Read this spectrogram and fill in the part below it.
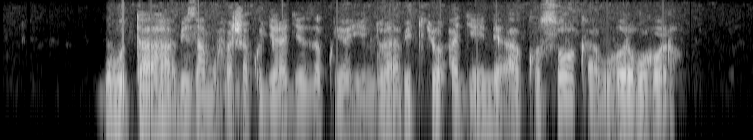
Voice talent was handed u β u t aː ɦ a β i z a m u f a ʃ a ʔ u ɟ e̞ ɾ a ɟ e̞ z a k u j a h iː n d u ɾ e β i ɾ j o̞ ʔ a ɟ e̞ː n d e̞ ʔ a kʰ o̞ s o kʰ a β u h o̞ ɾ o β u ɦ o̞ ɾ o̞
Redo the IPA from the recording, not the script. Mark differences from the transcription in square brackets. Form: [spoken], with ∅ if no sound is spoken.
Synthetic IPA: u β u t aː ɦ a β i z a m u f a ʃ a [k] u ɟ e̞ ɾ a ɟ e̞ z a k u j a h iː n d u ɾ [a] β i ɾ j o̞ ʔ a ɟ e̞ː n d e̞ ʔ a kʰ o̞ s o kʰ a β u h o̞ ɾ o β u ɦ o̞ ɾ o̞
